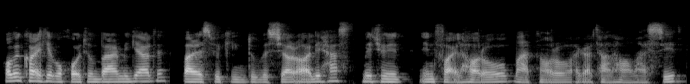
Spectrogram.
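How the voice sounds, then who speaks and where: A man's voice: mid-range voice, gravelly, muffled recording. A man teaching an English lesson, explaining words and mixing English terms into his explanations, with some fillers.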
